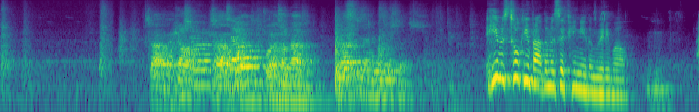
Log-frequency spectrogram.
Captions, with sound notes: (all chattering) - He was talking about them as if he knew them really well.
